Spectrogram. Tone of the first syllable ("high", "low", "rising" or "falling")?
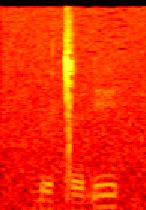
low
